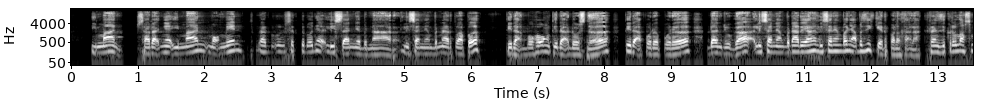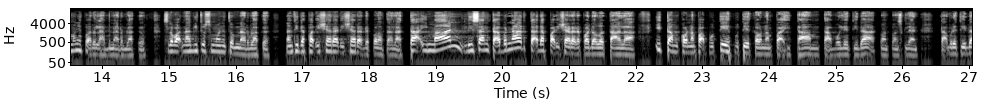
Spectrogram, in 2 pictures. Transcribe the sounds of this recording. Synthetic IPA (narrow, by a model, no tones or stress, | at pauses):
iman | ʃaɾat̪̚ɲəimanmomɛn | səkəduəɲəlisanɲəbənarlisanjaŋbənart̪uapə | t̪idaʔboɦɔŋt̪idaʔdɔsd̪ət̪idaʔpuɾəpuɾədand͡ʒuɡalisanjaŋbənarjalisanjaŋbaɲak̚bərzikɪrpadat̪aʔalakəɾanazikɾalːɔhsəmuaɲat̪uadalahbənarbəlakəsəlawat̪̚nabit̪usəmuaɲat̪ubənarbəlaku | nant̪idapat̪iʃaɾat̪̚iʃaɾat̪̚daɾipadlt̪aʔalat̪aʔimanlisant̪aʔbənart̪a̰ʔdapat̪̚iʃaɾat̪̚daɾipadaalːɔht̪aʔalait̪amkawnãmpaʔput̪ɪhput̪ɪhkawnãmpaʔhit̪amt̪aʔbolɛht̪idaʔt̪uant̪uansə̥kəliant̪a̰ʔbolɛht̪idaʔ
